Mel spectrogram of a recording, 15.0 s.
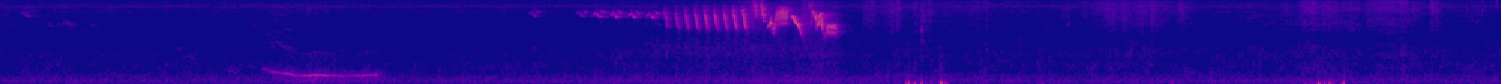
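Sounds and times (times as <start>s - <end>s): songbird trilling: 5.8s - 8.4s.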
